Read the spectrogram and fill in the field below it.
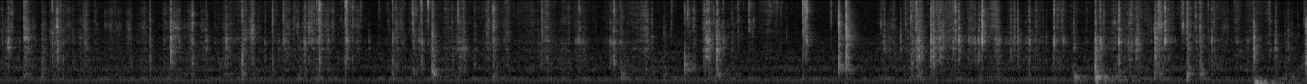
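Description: Tape crackles as it is peeled and pressed.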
